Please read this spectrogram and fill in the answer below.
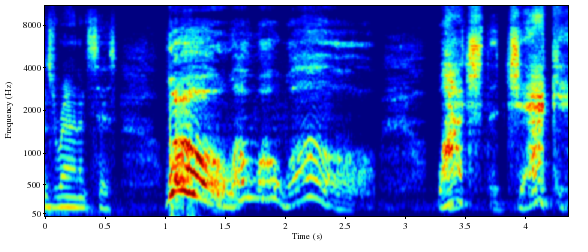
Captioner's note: raspy greaser voice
